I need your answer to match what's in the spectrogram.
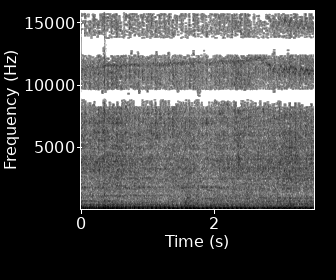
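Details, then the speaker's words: Honda Beat FI scooter after repair: idles evenly with a low steady thrum, the former grinding from the final drive gone once the drive shaft bearing and pulley were replaced. "tidak ada suara ngorok lagi ini mohon maaf ini yang geder ini eh apa platformer coba saya pegangin ya nah sudah tidak terdengar suaraok lagi ini"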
